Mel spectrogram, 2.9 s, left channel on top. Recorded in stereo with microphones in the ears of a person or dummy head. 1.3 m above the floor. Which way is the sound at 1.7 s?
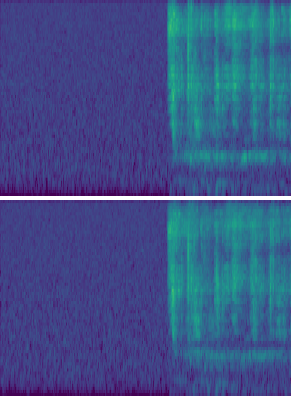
10° right (ahead or behind).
